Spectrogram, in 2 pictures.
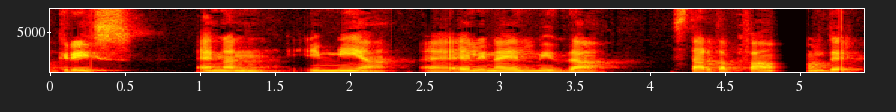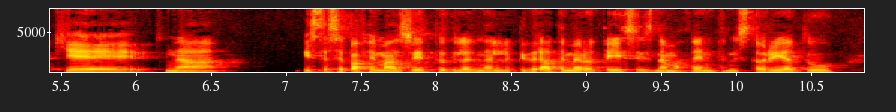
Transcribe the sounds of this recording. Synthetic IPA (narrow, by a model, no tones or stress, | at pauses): ɡɾis | e̞̰nɐnḭmiɐelinɐieliniðɐ | st̪ɐɾt̪ɐpfɐuund̪eɾce̞nɐ | ist̪e̞sepɐfimɐzit̪uðilɐðinɐpiðɾɐt̪e̞meɾo̞t̪isiznɐmɐθenet̪inist̪o̞ɾiɐt̪u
